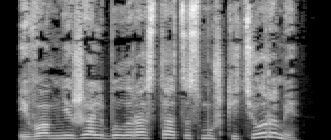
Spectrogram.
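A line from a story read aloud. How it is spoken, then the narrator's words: Exclaiming. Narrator (Russian): воскликнул Феликс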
